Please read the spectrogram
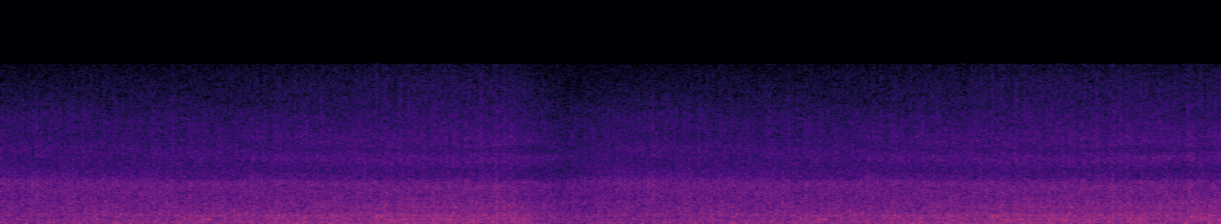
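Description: Small waterfall pouring into a natural rock pool: a steady rush of falling water, dipping briefly about halfway through.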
